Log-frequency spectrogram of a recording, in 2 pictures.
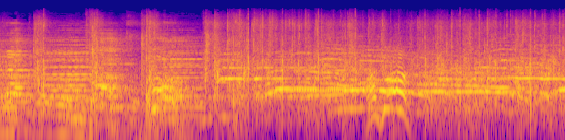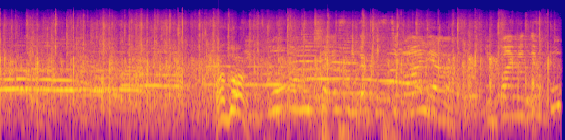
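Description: An accordion plays a lively tune.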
